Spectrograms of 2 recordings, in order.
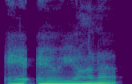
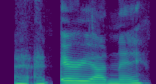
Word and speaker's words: Ariadne: when he is training, how do you say, Ariana? Ariadne.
